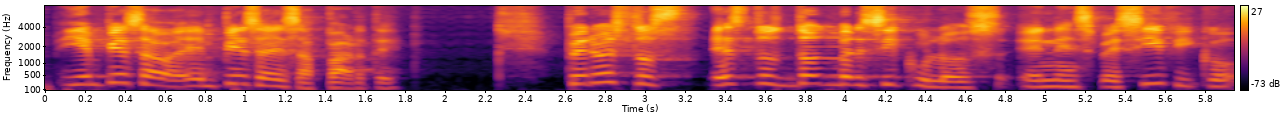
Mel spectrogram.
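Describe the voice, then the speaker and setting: Very clean and set against a silent background, the recording carries speech delivered at a fairly slow pace. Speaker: preacher. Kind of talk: sermon.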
